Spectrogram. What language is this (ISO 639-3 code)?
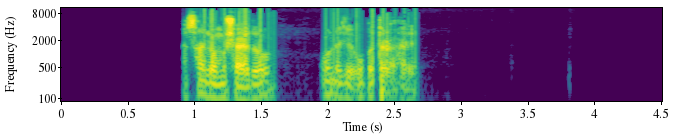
snd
